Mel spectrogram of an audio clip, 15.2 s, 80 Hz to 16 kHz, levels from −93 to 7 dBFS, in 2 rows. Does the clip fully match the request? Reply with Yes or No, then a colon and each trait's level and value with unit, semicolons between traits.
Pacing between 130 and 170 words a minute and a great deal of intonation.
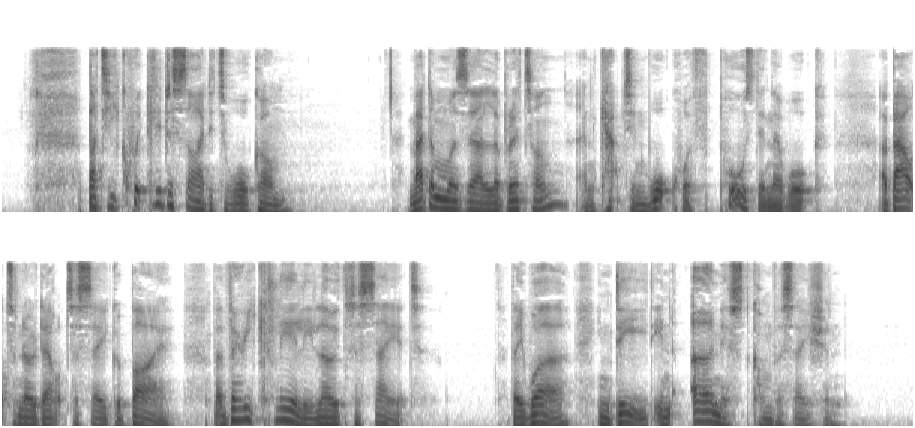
Yes: average, 145 wpm; wide, 6.3 semitones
